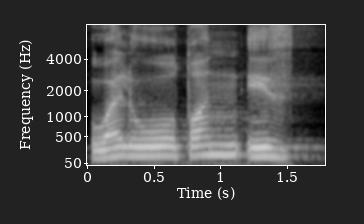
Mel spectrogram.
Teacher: ولوطا إذ، التنوين وبعده حرف الهمزة، يظهر التنوين إذا جاء بعده همزة من غير غنة أو تشديد · Term: الإظهار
